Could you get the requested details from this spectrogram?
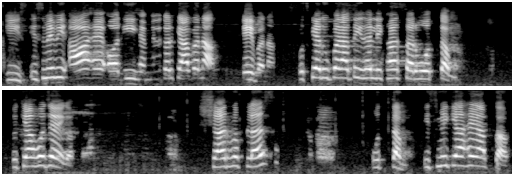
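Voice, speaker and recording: A woman's voice: sits high, unhurried, pauses often, fairly bright tone, dry recording. A young woman teaching a grammar lesson, who keeps quizzing her students with questions and then answers them herself. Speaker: Hindi teacher.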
